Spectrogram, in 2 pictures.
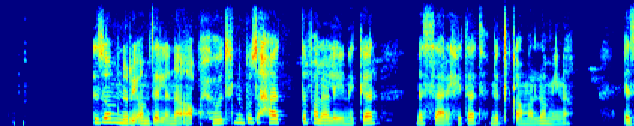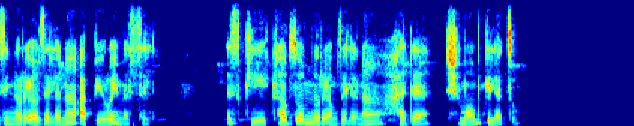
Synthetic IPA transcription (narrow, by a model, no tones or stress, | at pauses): ʔɨzo̞mnɨɾiʔo̞mzɐlːɐnaʔa̰χʼħut̪nɨbɨzuħat̪ɨt̪ʰɐfɐlalɐjɛnɐɡɐɾ | mɐsaɾħit̪ʰat̪nɨt̪ʼɨkʼːɐmɐlːo̞mina̰ | ʔɨzinɨɾḭʔo̞zɐlːɐnaʔa̰biɾo̞jɪmɐsɨl | ʔɨskʰikʰaβzo̞mnɨɾiʔo̞mzɐlːɐnaħad̪ɐ | ʃɨmo̞mɡɨlɐt͡sʼu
